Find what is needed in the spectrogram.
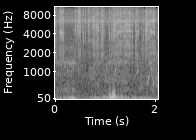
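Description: A fly reel's click-and-pawl drag ratcheting in scattered clicks as line is worked while a bass is played on the rod, with a soft thump a little past a second in.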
